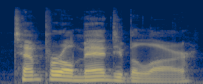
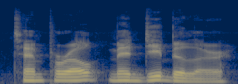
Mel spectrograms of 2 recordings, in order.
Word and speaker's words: temporomandibular: Now, my prediction is temporal mandibular. I know that's wrong. Looking at how to pronounce these words, uh-huh, as well as how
